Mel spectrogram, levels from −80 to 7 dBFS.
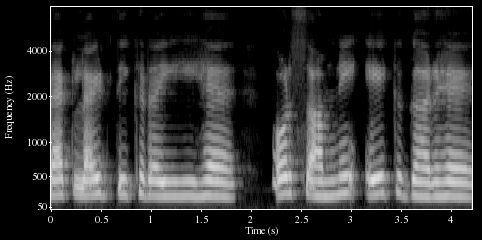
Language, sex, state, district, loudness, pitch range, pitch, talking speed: Hindi, female, Himachal Pradesh, Shimla, -15 LUFS, 205-240 Hz, 215 Hz, 140 wpm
